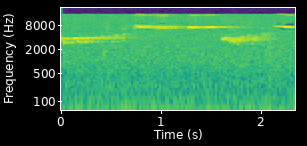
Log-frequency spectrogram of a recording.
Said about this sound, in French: C'est sous le chant du rouge-gorge que nous allons faire maintenant une pause musicale.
